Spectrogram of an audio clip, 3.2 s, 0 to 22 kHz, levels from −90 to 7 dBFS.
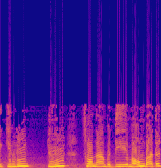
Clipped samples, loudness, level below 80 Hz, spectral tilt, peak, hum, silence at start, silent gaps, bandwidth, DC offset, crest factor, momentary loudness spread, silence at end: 1%; -7 LUFS; -42 dBFS; -6.5 dB/octave; 0 dBFS; none; 0 s; none; 8.8 kHz; under 0.1%; 6 dB; 6 LU; 0 s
